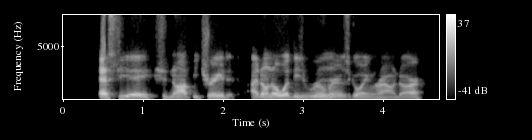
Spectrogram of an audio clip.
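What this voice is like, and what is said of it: Hoarse, strained voice. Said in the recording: “I'm sorry I don't have as much energy ... My voice is actually shot. I'm not, I wasn't playing that up”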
